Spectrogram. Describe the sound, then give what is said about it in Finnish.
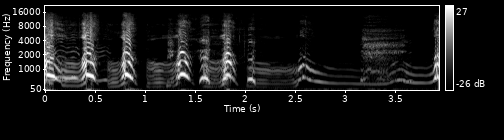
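A small dog barks in a rapid, irregular series of high-pitched yips, some stretching into whiny, rising barks, with short pauses between bursts. “Voi hellan tuutis, kato nyt tuota koiran piskiä.”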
